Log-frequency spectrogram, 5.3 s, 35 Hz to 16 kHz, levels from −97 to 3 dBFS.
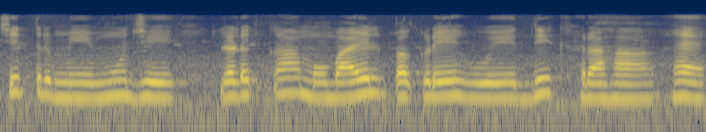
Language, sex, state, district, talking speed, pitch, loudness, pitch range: Hindi, female, Madhya Pradesh, Katni, 125 wpm, 180 Hz, -16 LUFS, 170-190 Hz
